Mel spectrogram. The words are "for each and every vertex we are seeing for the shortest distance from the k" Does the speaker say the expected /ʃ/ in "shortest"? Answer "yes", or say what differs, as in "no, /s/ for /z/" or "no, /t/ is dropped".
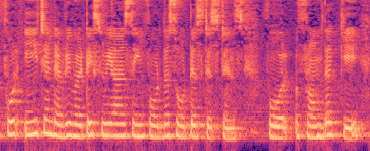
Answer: no, /s/ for /ʃ/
